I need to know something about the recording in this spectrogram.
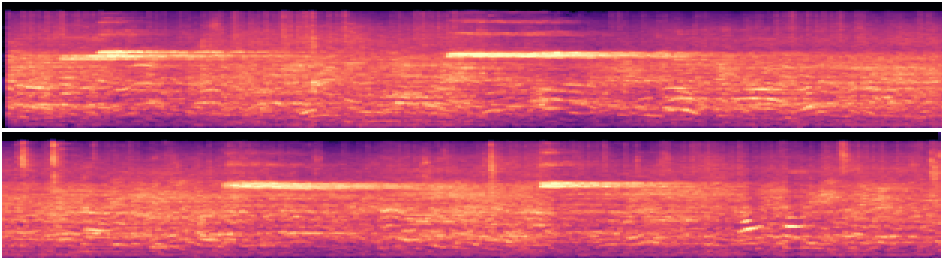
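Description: Many people talk at once in a large echoing hall.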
